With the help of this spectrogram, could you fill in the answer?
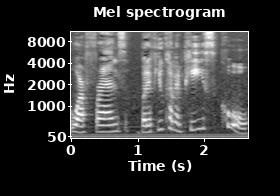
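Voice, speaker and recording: A woman keeps an even, medium speed while clear background noise is heard. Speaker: vlogger. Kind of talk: casual vlog rant. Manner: animated, blunt.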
